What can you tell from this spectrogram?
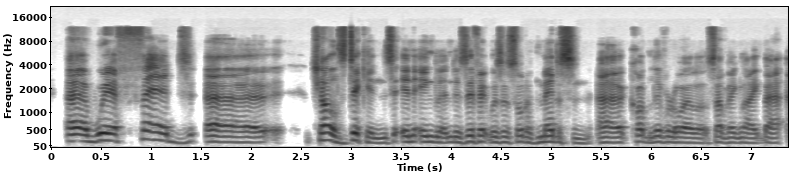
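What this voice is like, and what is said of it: English accent. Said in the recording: “I'm English, as you can tell from my Texas accent”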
